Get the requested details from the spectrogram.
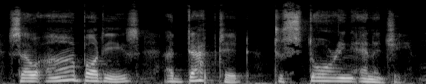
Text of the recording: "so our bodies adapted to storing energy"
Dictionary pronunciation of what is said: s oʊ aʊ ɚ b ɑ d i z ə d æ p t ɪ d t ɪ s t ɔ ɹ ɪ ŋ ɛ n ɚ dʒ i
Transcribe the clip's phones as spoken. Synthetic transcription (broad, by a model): s oʊ aʊ ɚ b ɑ d i z ə d æ p t ɪ d t ɪ s t ɔ ɹ ɪ ŋ ɛ n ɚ dʒ i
